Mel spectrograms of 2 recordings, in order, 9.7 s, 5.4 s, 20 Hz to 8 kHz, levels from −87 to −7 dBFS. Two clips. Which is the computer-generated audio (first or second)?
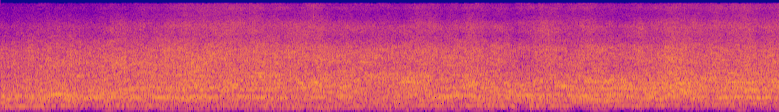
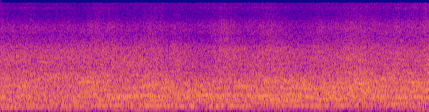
first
